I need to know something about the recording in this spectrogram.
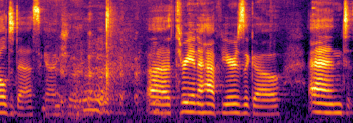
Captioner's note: laugh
